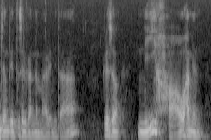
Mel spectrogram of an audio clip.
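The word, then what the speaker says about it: 你好: 선생님이 지금 발음을 그렇게 했습니다. 니 하오. 여기서도 님은 하오 하지 않고 님은 이 니라는 삼성을 니 하고 제대로 발음하지 않고 그냥 가볍게 니 정도로만 한 것을 이렇게 듣는 그런 좋은 귀를 가진 사람이 있으면 좋겠습니다.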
